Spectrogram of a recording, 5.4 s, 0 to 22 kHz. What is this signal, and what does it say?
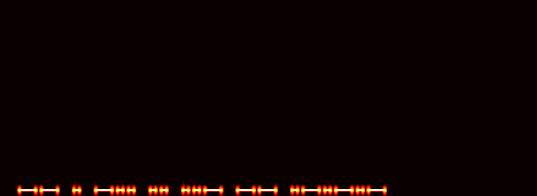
Morse code, heard as a keyed tone, about 22 wpm, 700 Hz. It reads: MEDIUM.
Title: Sentences from Top 1000 Words - Review Part 6 - 22wpm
